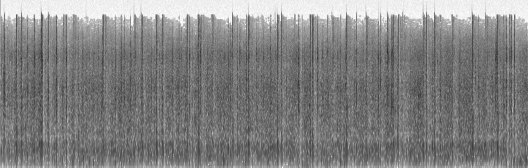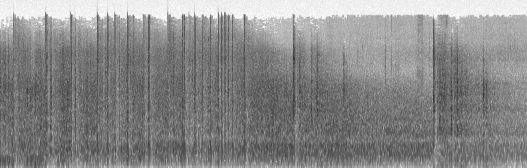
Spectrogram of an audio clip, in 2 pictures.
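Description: Firework fountains crackle and fizz in dense, rapid pops.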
